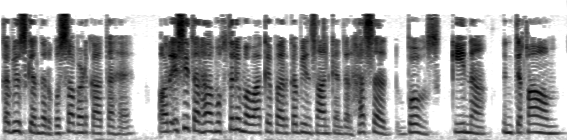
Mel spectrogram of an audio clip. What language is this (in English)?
Urdu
